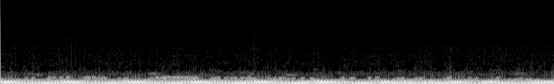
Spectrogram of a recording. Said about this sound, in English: you could hear this ship in the background, and what was interesting is the pulse, that deep pulse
